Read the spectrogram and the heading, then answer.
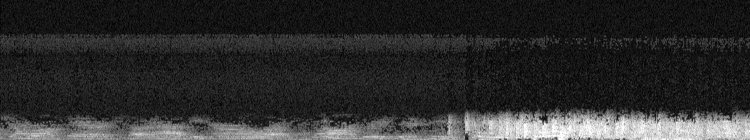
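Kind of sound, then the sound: crowd, audience applauding children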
